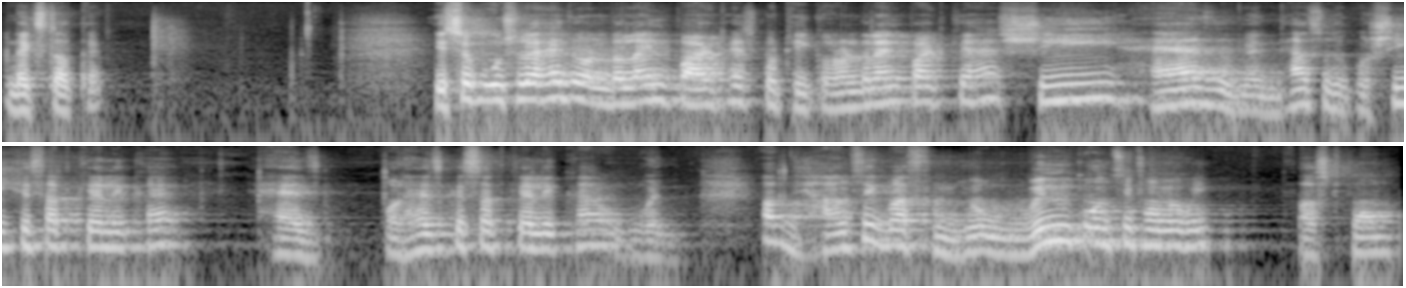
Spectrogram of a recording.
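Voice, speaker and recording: A man's voice: high voice, expressive, a little fast. A man with an Indian accent, teaching English for an exam, who asks his students questions and answers them himself. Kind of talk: explaining test questions. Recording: echoey room with long reverb.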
